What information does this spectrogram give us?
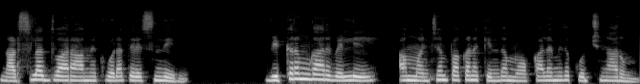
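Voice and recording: Over a quiet background, a natural voice reads aloud with fairly even intonation.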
